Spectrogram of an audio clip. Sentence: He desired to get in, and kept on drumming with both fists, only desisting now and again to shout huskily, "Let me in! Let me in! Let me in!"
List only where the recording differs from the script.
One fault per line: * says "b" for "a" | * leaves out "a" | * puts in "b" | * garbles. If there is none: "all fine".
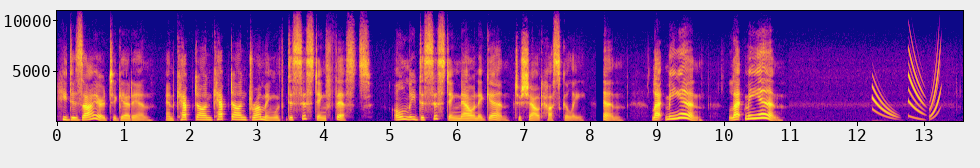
* puts in "kept on"
* says "desisting" for "both"
* leaves out "Let me"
